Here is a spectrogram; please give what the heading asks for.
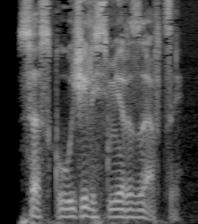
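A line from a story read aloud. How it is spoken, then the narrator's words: Tender. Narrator (Russian): нежно сказал я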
